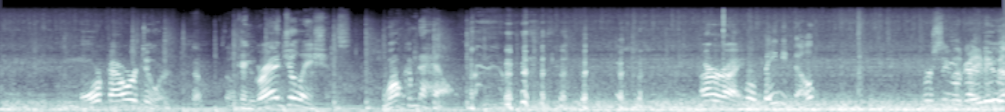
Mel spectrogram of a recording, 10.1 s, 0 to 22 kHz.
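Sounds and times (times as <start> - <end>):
car engine idling: 0.0 - 2.2, 4.7 - 10.0.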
